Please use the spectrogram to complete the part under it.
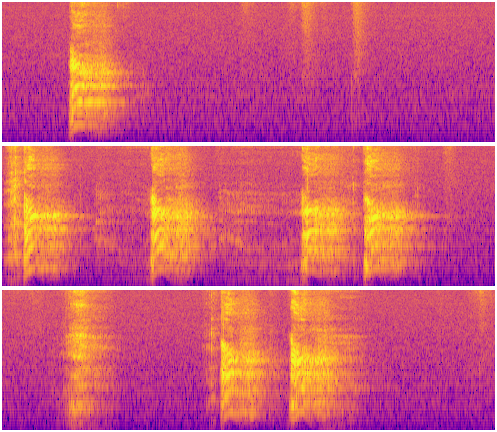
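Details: Luna, a pet dog refusing to leave the bed, gives sharp, harsh barks singly and in pairs at uneven gaps, eight bursts over eleven seconds, indoors with a person telling her "Kato, Luna" in Greek.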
